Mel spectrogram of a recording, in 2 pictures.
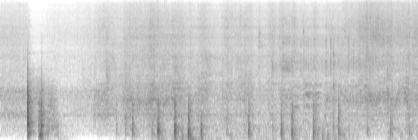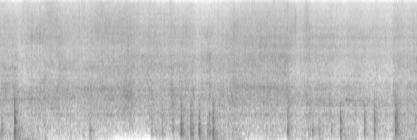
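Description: Minced meat frying in a pan for Ramadan meat cigars, a steady close sizzle broken by frequent scraping and stirring clatters of a utensil against the pan, with no talking.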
